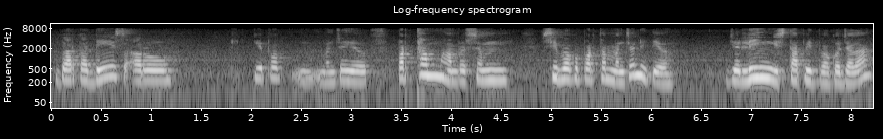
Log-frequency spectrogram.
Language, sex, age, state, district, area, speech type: Nepali, female, 60+, Assam, Sonitpur, rural, spontaneous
